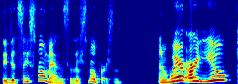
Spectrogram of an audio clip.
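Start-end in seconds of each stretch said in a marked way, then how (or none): 2.4-3.5 higher, louder, slow teasing question; enthusiastic read-aloud. Shown as a demonstration. Asking the baby where they are, slow eager build-up. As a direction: build up to the mirror surprise. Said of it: "read it with an enthusiastic tone of voice".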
